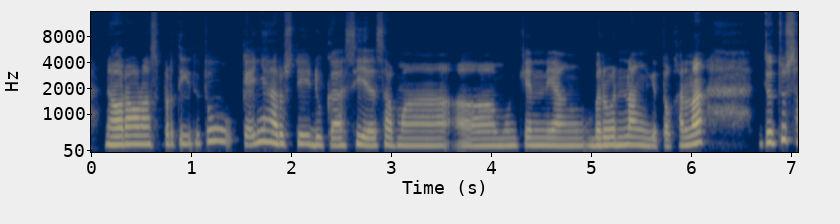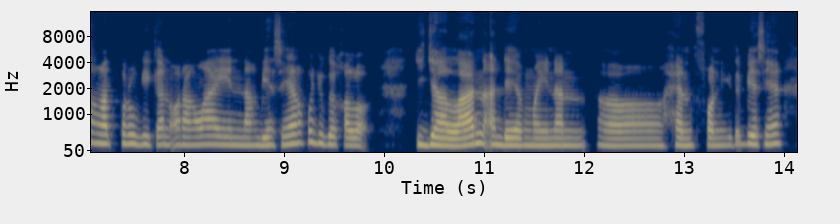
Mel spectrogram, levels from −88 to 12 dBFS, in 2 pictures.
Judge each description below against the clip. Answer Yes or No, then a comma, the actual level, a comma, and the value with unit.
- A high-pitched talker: Yes, high, 205 Hz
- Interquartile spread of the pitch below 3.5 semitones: Yes, average, 2.8 semitones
